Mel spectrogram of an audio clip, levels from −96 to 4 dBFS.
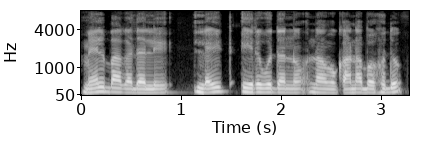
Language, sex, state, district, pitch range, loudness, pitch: Kannada, male, Karnataka, Bangalore, 125-140 Hz, -13 LUFS, 130 Hz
